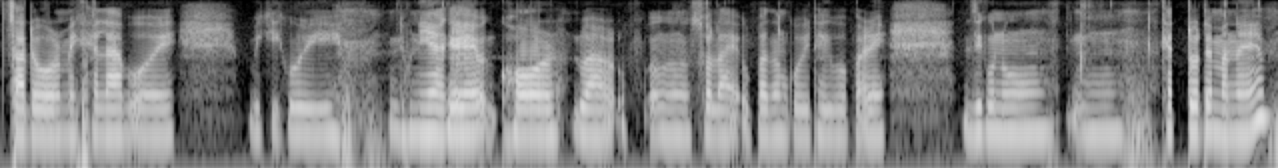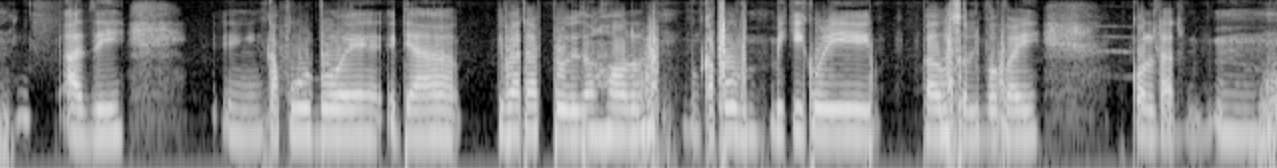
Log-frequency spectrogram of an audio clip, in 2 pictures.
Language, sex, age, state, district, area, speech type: Assamese, female, 45-60, Assam, Dibrugarh, rural, spontaneous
